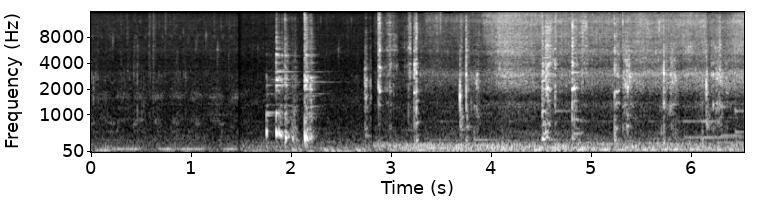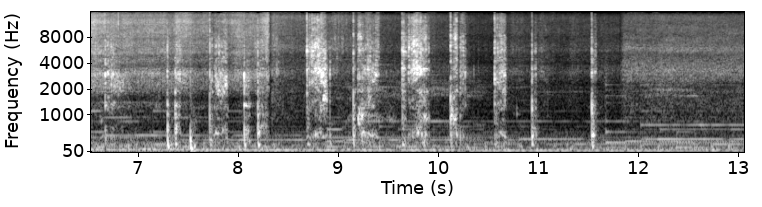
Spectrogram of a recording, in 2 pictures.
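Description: Eel pieces and shredded ginger sizzling in a hot metal wok while a metal spatula stirs them, scraping and clacking against the pan. The sizzle and clatter start about four seconds in and ease off near the end.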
